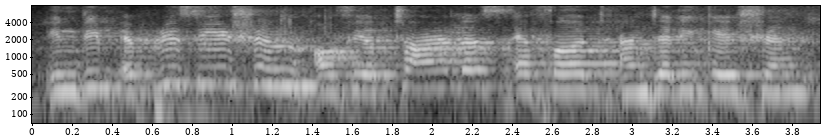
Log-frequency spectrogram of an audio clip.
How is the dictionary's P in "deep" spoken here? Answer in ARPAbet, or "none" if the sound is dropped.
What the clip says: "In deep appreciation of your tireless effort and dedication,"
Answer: none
